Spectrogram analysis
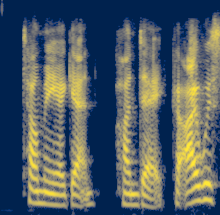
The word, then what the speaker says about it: Hyundai: I'm here in my Elantra, and I have never heard, how is it pronounced? Tell me again. Hyundai.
